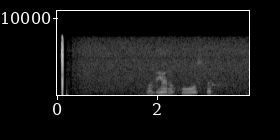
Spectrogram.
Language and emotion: Russian, sad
